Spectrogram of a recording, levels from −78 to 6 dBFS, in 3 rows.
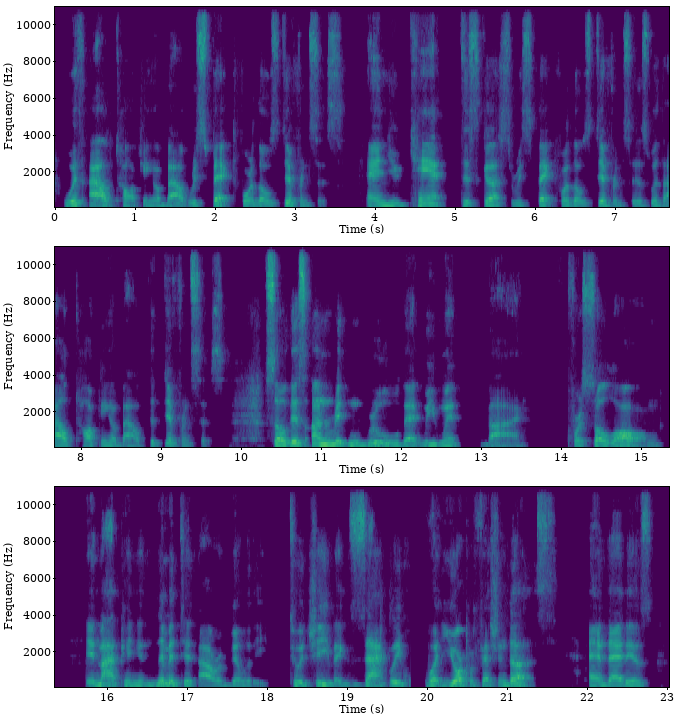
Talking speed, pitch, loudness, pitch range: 120 wpm, 85 Hz, -28 LUFS, 75-105 Hz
